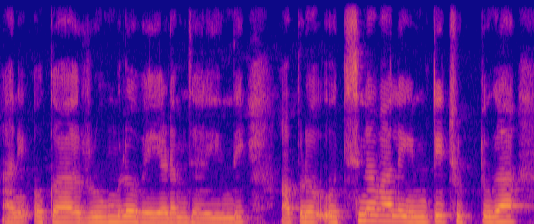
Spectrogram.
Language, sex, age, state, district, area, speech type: Telugu, female, 18-30, Telangana, Sangareddy, urban, spontaneous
